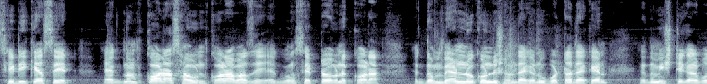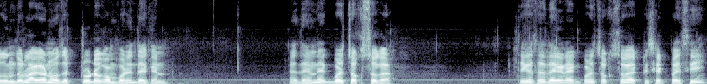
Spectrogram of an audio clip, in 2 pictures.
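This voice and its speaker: High-pitched man giving repetitive sales patter. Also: fast talker, sharp tone, smooth. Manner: repetitive sales patter urging viewers to look. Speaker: seller presenting used car stereo gear. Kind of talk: informal sales demonstration video.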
